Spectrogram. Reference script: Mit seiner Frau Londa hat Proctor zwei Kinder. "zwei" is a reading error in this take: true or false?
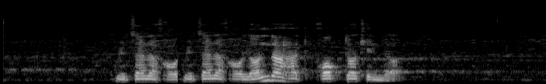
true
